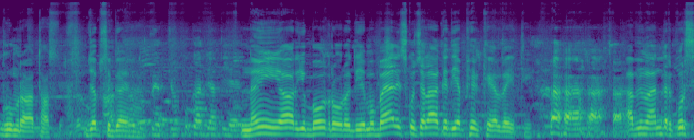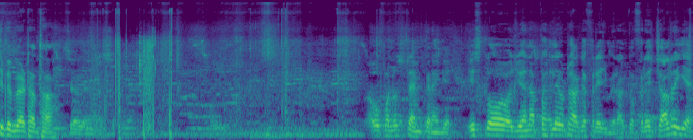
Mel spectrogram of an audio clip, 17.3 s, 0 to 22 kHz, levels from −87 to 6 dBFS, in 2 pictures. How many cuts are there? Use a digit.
0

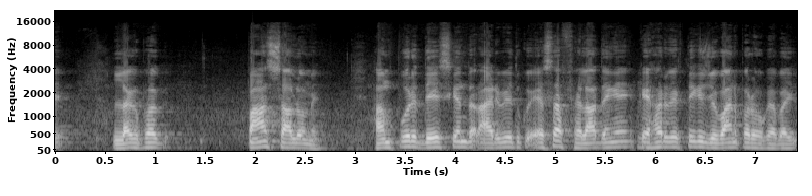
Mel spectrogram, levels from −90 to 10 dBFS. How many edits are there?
0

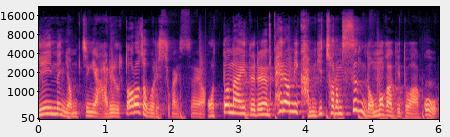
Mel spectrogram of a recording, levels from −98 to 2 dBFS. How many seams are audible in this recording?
1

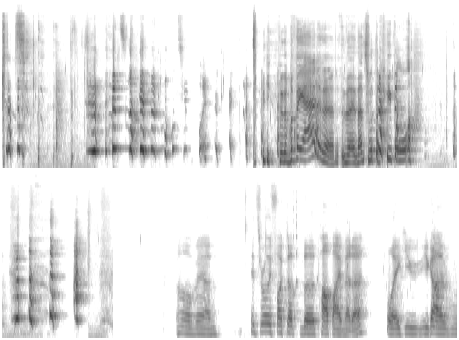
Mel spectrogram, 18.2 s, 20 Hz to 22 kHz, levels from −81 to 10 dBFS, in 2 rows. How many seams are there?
1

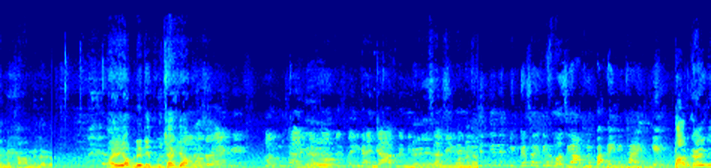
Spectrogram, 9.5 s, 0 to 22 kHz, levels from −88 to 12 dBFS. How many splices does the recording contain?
2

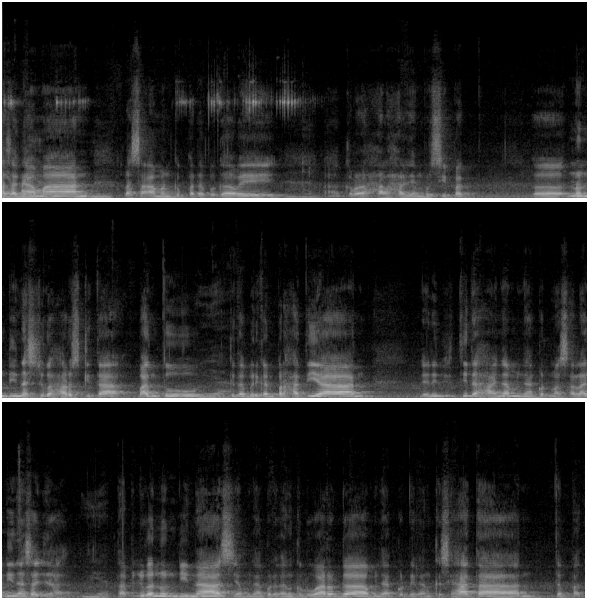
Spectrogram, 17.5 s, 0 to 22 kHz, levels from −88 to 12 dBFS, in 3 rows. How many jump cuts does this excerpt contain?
0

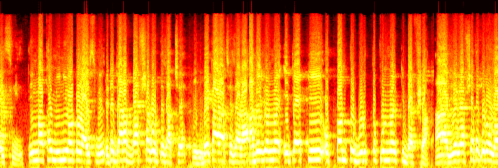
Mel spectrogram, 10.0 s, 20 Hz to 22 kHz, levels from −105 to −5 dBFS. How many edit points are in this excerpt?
3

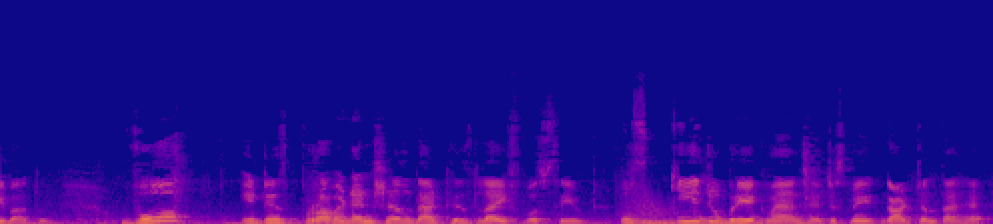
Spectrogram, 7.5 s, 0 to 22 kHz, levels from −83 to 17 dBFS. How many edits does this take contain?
1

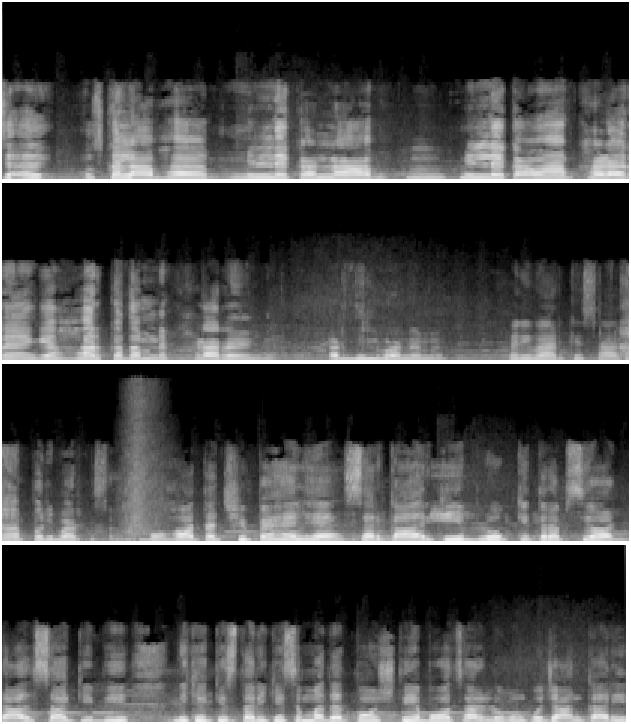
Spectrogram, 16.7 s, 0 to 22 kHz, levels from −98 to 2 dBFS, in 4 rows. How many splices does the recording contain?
1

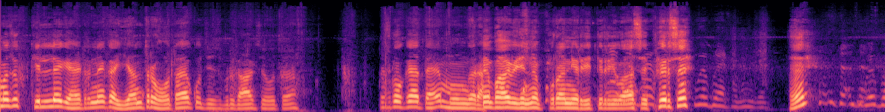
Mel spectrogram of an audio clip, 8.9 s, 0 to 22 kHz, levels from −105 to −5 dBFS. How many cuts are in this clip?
1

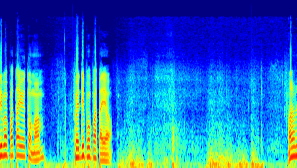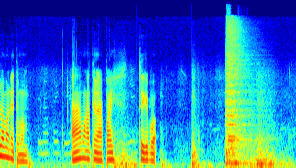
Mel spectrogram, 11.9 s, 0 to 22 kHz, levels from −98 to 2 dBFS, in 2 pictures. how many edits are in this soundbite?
2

